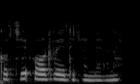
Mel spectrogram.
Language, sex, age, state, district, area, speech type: Malayalam, female, 30-45, Kerala, Kozhikode, urban, spontaneous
